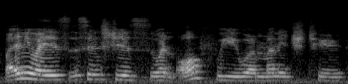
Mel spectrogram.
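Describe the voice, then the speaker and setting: A young woman with a London accent, co-hosting a casual podcast chat, slangy and quick to laugh. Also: medium pitch, far from the mic, slight background noise, poor audio. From East London. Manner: chatty, slangy, laughs often. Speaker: podcast co-host.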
